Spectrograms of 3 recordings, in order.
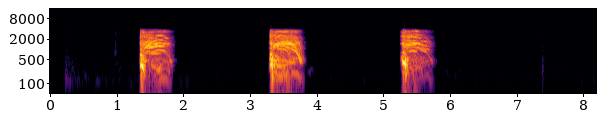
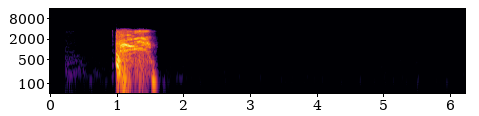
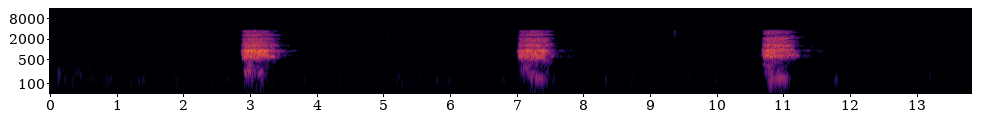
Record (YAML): three_cough_length: 8.2 s
three_cough_amplitude: 28919
three_cough_signal_mean_std_ratio: 0.32
cough_length: 6.2 s
cough_amplitude: 27473
cough_signal_mean_std_ratio: 0.24
exhalation_length: 13.8 s
exhalation_amplitude: 2113
exhalation_signal_mean_std_ratio: 0.26
survey_phase: beta (2021-08-13 to 2022-03-07)
age: 45-64
gender: Male
wearing_mask: 'No'
symptom_cough_any: true
symptom_runny_or_blocked_nose: true
symptom_fatigue: true
symptom_onset: 2 days
smoker_status: Never smoked
respiratory_condition_asthma: false
respiratory_condition_other: false
recruitment_source: Test and Trace
submission_delay: 1 day
covid_test_result: Positive
covid_test_method: ePCR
